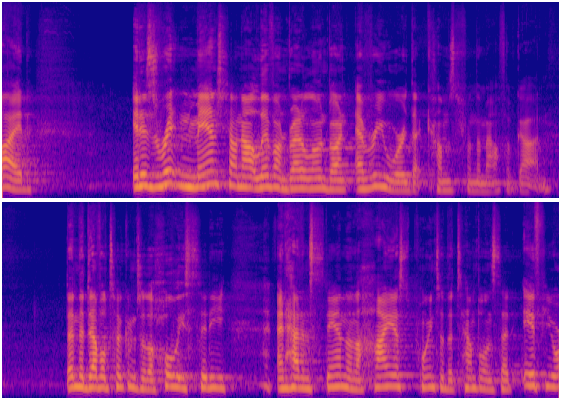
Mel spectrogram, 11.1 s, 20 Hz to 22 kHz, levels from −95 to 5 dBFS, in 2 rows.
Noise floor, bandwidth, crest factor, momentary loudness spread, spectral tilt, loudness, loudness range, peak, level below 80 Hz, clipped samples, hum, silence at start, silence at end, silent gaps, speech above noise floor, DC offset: -66 dBFS; over 20 kHz; 22 dB; 15 LU; -5 dB/octave; -30 LUFS; 5 LU; -10 dBFS; -88 dBFS; under 0.1%; none; 0 s; 0 s; none; 35 dB; under 0.1%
